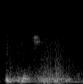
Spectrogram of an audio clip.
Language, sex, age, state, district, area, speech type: Urdu, male, 45-60, Delhi, North East Delhi, urban, conversation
